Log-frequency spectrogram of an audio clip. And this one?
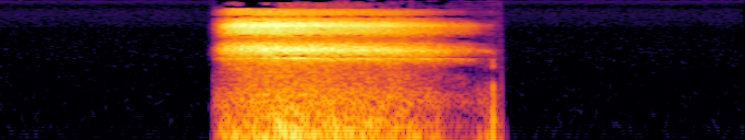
Just a quick "shh" sound. Good for starting something off.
